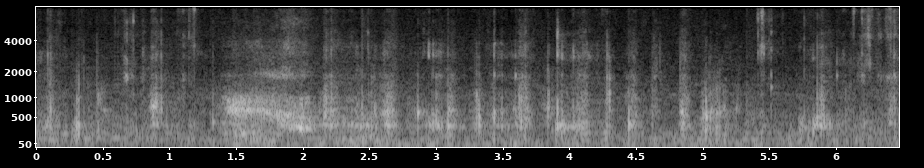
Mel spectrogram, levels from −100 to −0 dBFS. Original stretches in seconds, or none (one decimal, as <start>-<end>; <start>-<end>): none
